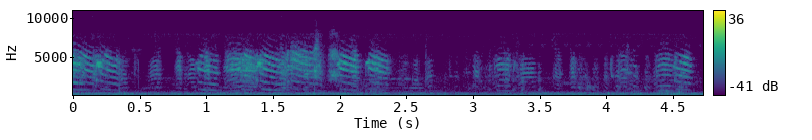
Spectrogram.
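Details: Several finches chirp as they eat, giving a dense, almost continuous stream of bright, rapid, high twitters that rise and fall in short phrases over a low steady hum.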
